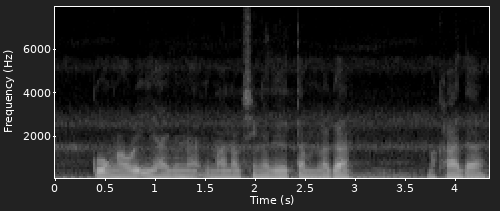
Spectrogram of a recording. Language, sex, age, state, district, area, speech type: Manipuri, male, 18-30, Manipur, Tengnoupal, urban, spontaneous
